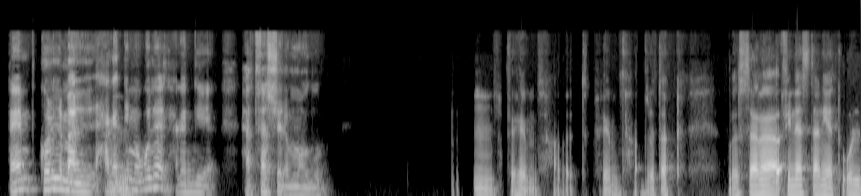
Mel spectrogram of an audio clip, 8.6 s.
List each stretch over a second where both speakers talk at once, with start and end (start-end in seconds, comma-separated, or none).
none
